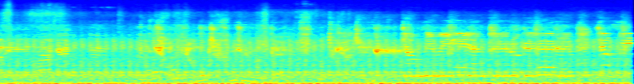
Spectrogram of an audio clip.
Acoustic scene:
bus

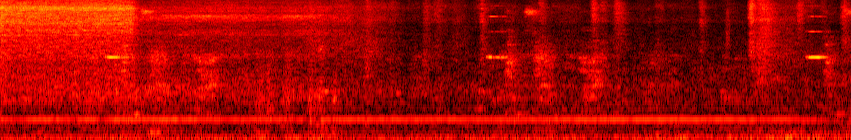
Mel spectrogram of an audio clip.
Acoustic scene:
bus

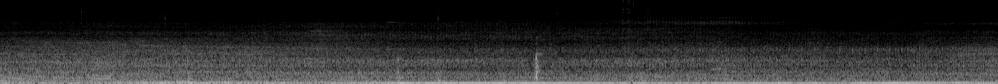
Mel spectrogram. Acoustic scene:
street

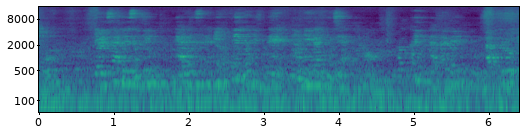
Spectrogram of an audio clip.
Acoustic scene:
subway station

